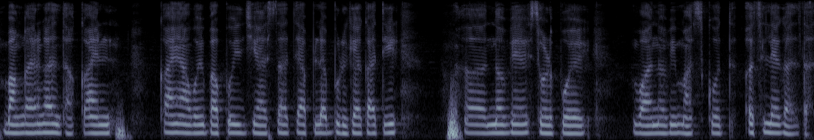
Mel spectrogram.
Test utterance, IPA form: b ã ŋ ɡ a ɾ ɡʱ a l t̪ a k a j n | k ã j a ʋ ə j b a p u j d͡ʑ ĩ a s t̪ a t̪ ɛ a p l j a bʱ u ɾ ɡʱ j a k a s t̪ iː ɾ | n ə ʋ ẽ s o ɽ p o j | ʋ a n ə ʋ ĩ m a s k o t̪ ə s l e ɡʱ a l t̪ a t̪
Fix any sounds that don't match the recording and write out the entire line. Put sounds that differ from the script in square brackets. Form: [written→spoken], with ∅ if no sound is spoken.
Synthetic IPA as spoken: b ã ŋ ɡ a ɾ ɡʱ a l t̪ a k a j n | k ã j a ʋ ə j b a p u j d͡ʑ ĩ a s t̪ a t̪ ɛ a p l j a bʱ u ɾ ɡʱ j a k a [s→∅] t̪ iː ɾ | n ə ʋ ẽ s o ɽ p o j | ʋ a n ə ʋ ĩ m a s k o t̪ ə s l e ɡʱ a l t̪ a t̪

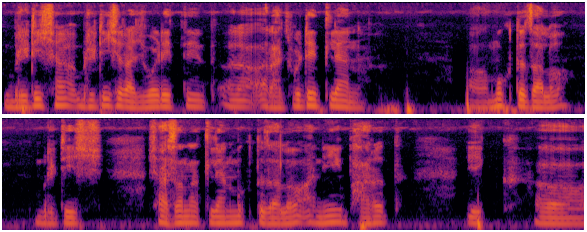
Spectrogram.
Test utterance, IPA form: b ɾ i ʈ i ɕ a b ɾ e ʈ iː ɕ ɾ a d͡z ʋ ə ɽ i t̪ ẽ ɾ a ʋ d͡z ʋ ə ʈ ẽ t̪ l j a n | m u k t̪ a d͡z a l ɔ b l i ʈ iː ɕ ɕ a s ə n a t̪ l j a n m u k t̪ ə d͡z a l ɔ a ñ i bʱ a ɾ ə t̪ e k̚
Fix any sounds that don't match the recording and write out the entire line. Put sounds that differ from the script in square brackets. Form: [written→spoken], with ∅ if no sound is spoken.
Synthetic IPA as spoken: b ɾ i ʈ i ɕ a b ɾ [e→i] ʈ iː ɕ ɾ a d͡z ʋ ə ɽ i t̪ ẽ ɾ a [ʋ→∅] d͡z ʋ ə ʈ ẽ t̪ l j a n | m u k t̪ [a→ə] d͡z a l ɔ b [l→ɾ] i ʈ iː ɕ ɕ a s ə n a t̪ l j a n m u k t̪ ə d͡z a l ɔ a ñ i bʱ a ɾ ə t̪ e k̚

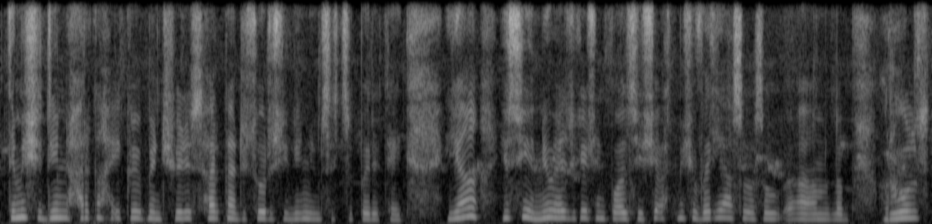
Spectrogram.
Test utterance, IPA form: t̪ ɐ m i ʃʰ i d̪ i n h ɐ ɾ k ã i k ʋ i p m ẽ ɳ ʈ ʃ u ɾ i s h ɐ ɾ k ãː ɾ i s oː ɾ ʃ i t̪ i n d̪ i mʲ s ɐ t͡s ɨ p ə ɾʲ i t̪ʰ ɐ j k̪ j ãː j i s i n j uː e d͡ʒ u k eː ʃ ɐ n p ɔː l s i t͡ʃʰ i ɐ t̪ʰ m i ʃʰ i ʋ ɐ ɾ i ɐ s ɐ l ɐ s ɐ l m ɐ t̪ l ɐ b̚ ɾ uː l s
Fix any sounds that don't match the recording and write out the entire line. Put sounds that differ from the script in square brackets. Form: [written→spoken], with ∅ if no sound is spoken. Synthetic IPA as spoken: t̪ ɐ m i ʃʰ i d̪ i n h ɐ ɾ k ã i k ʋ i p m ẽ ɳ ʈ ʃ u ɾ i s h ɐ ɾ k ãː ɾ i s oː ɾ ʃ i [t̪→d̪] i n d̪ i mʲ s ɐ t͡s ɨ p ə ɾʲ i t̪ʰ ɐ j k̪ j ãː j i s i n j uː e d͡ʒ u k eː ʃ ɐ n p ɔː l s i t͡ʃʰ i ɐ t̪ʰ m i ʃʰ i ʋ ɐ ɾ i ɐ s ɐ l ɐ s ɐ l m ɐ t̪ l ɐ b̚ ɾ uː l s

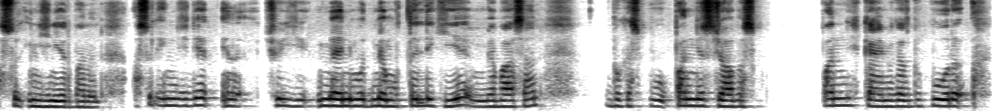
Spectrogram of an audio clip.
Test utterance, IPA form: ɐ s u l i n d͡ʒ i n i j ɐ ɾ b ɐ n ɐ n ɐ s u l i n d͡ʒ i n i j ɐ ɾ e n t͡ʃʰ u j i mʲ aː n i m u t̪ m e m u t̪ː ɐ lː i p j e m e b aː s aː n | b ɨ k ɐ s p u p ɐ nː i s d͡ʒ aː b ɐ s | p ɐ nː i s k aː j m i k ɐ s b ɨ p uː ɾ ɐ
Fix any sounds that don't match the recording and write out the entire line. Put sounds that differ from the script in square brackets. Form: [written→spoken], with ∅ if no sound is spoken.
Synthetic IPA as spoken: ɐ s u l i n d͡ʒ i n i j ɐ ɾ b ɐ n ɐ n ɐ s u l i n d͡ʒ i n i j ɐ ɾ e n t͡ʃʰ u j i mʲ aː n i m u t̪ m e m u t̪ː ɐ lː i [p→k] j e m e b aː s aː n | b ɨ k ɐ s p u p ɐ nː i s d͡ʒ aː b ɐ s | p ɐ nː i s k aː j m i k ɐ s b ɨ p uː ɾ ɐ

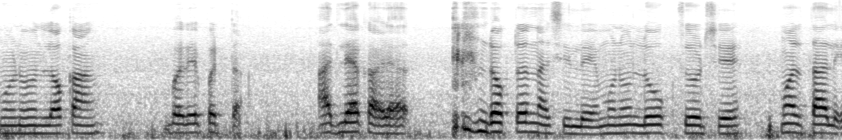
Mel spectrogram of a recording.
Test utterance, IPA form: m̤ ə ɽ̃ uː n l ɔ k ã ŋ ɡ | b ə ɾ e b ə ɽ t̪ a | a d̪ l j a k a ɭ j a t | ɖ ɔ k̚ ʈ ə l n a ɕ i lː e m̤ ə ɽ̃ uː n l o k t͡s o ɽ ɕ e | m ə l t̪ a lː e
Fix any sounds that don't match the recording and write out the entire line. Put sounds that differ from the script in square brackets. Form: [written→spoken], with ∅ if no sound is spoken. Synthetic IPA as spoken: m̤ ə ɽ̃ uː n l ɔ k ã ŋ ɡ | b ə ɾ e [b→p] ə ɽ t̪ a | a d̪ l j a k a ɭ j a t | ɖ ɔ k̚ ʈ ə [l→ɾ] n a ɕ i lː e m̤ ə ɽ̃ uː n l o k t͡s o ɽ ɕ e | m ə [l→ɾ] t̪ a [lː→l] e

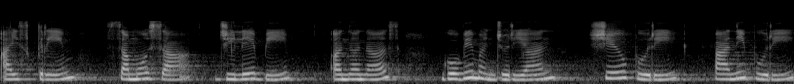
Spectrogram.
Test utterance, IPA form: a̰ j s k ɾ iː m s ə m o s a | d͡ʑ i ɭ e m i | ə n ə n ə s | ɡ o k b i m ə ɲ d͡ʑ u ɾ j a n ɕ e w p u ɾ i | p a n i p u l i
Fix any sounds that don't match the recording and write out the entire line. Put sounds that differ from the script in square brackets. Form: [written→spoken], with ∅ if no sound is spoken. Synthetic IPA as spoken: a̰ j s k ɾ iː m s ə m o s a | d͡ʑ i [ɭ→l] e [m→b] i | ə n ə n ə s | ɡ o [k→∅] b i m ə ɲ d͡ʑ u ɾ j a n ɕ e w p u ɾ i | p a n i p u [l→ɾ] i

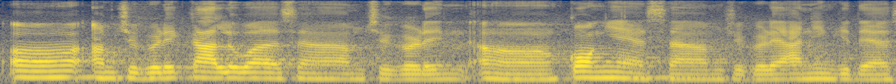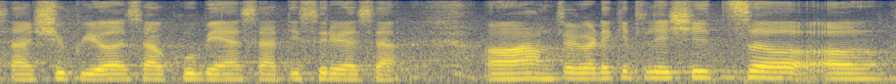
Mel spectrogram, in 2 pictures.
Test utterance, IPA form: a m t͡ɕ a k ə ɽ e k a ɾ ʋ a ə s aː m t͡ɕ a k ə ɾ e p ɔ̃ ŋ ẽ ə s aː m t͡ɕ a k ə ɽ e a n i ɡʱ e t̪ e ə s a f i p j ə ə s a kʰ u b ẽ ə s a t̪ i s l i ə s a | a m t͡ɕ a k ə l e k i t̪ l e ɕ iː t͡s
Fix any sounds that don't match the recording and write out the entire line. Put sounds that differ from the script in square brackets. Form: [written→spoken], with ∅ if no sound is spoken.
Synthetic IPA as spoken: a m t͡ɕ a k ə ɽ e k a [ɾ→l] ʋ a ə s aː m t͡ɕ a k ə [ɾ→ɽ] e [p→k] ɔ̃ ŋ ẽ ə s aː m t͡ɕ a k ə ɽ e a n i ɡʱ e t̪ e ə s a [f→ɕ] i p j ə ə s a kʰ u b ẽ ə s a t̪ i s [l→ɾ] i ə s a | a m t͡ɕ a k ə [l→ɽ] e k i t̪ l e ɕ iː t͡s

